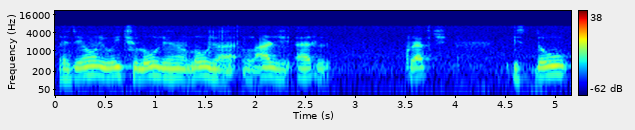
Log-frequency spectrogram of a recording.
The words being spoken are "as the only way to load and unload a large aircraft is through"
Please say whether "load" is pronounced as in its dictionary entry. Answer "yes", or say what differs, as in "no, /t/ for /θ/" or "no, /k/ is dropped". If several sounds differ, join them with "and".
no, /d/ is dropped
